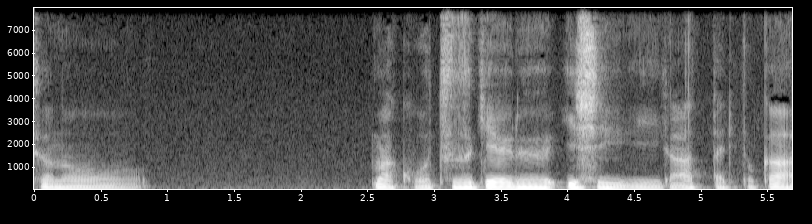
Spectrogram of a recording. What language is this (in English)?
Japanese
